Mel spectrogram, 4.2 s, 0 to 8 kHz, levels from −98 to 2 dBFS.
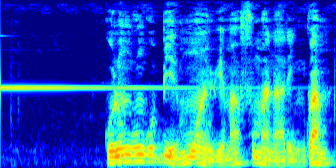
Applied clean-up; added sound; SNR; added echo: none; Wind chime; 14 dB; none.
